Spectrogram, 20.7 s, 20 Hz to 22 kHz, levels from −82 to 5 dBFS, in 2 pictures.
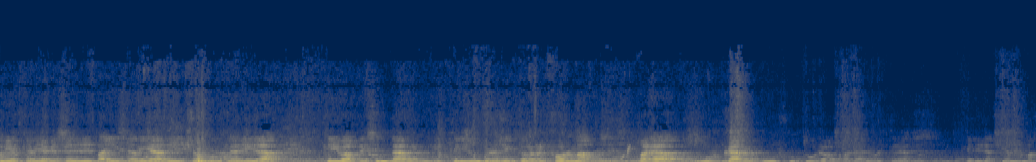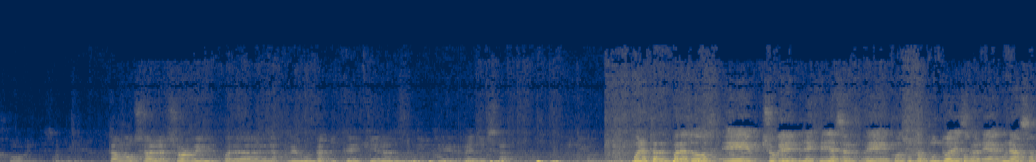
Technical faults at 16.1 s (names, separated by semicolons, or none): none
